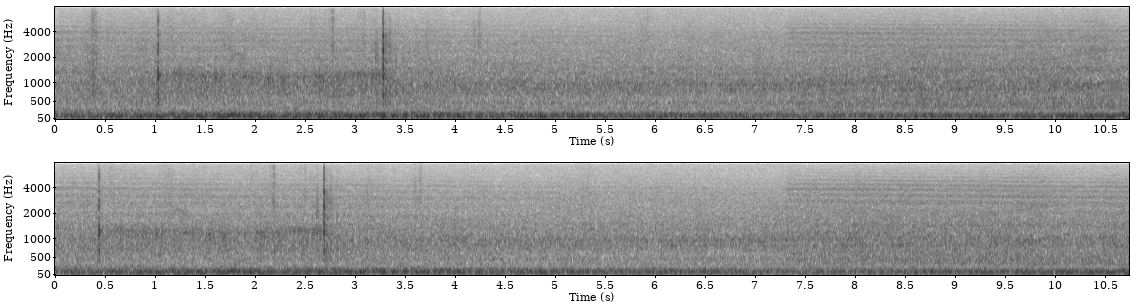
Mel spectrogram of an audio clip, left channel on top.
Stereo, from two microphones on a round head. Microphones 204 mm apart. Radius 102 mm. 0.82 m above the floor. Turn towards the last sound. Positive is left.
turn(degrees=-15)  # may be behind; listen again after turning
